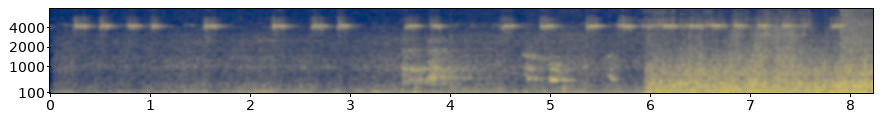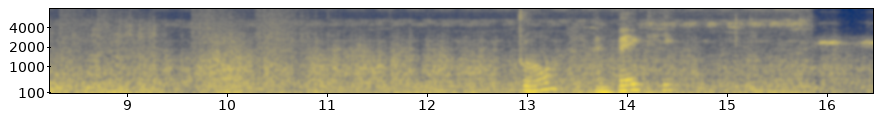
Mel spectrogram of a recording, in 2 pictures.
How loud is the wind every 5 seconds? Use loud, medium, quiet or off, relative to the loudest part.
off, loud, loud, medium.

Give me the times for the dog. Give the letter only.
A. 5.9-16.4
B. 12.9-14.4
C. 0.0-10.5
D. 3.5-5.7
D.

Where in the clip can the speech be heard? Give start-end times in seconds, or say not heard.
12.9-14.4.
